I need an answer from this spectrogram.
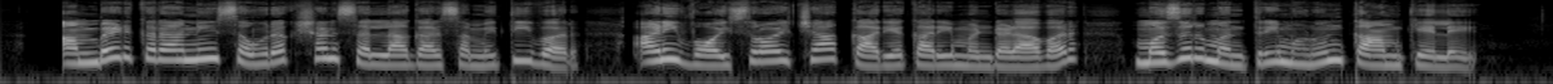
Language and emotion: Marathi, neutral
